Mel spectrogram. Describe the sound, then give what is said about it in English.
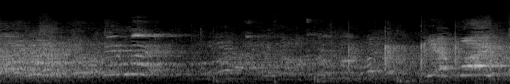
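Basketball dribbled on a court during a game: dull, repeated ball bounces running steadily under a commentator's continuous talk. “Dribbles it around, parades it around, gives it over to Rotschke, who's looking to put up a shot, but dribbles it back out.”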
